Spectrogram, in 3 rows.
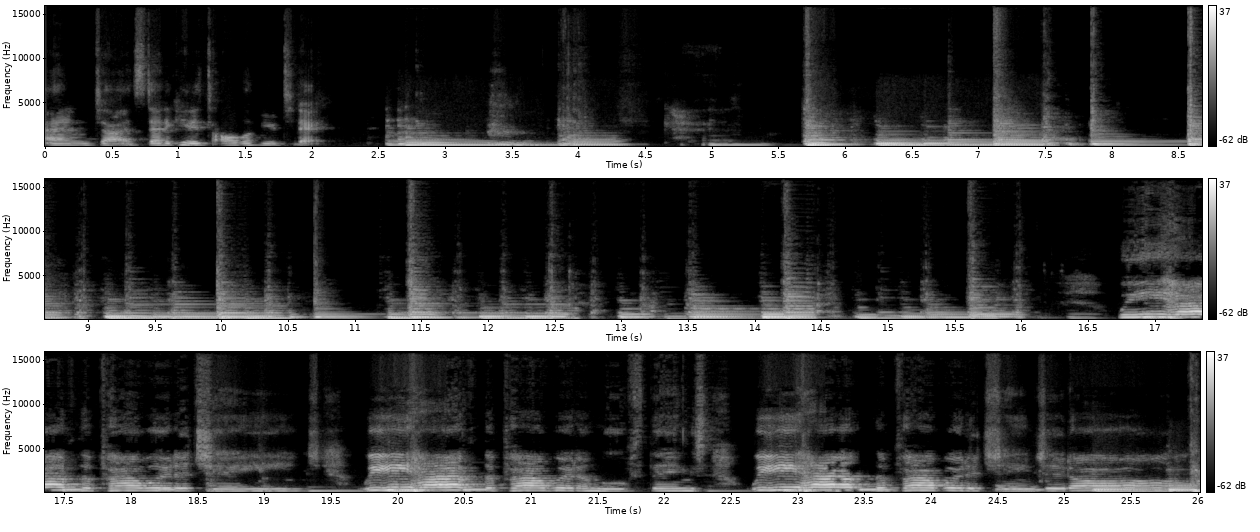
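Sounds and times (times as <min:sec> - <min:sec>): acoustic guitar strumming chords: 0:02.6 - 0:04.4, 0:05.0 - 0:21.4, 0:22.4 - 0:26.0.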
